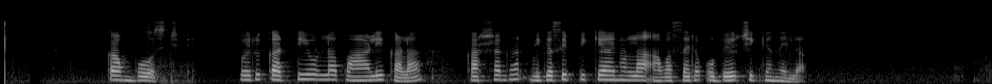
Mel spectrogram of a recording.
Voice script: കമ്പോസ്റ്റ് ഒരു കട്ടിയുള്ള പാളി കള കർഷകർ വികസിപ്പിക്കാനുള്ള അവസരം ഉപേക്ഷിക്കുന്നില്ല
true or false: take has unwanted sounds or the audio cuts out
false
